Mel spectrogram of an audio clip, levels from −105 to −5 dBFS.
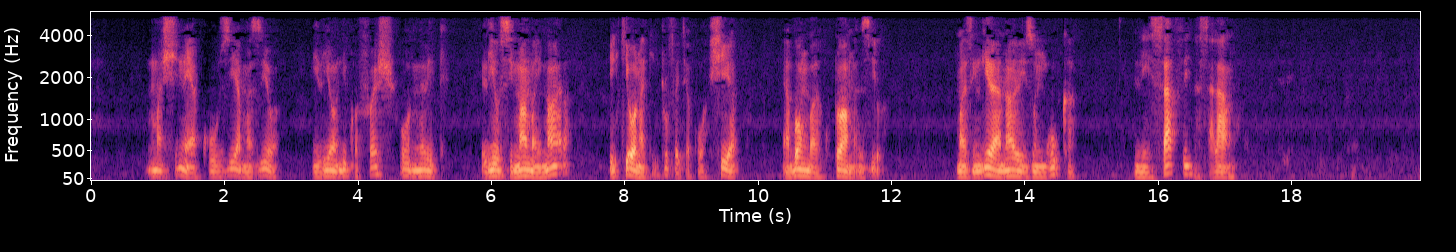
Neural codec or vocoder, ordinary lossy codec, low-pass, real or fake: codec, 16 kHz, 4 kbps, FunCodec, trained on LibriTTS, 50 frames a second; MP3, 32 kbps; 5.4 kHz; fake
